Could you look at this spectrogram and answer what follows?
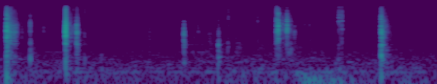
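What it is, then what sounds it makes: Bar of soap scraped with a blade. A steel blade scrapes curls off a long, solid red soap bar. Short, bright, crisp scraping bursts come at irregular intervals, each one dry and quickly gone, with almost no low end and quiet gaps between them.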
